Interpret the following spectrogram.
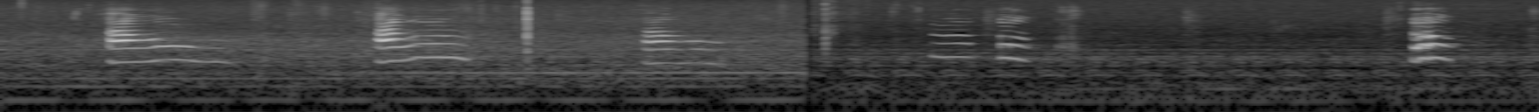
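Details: A formerly stray cat, now nearly a house cat, hears recorded cat voices played at home; clear, bright meows spaced roughly every one to two seconds, each short and bending downward, with a steady low hum underneath.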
